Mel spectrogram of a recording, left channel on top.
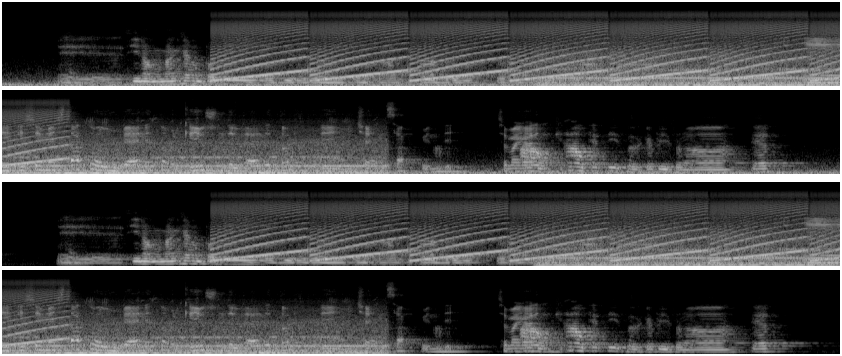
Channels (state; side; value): noise; left; rumble, 10 dB below the sound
